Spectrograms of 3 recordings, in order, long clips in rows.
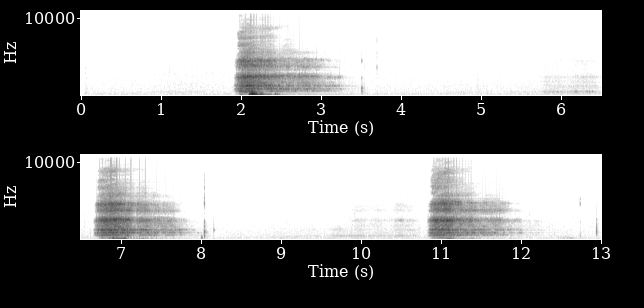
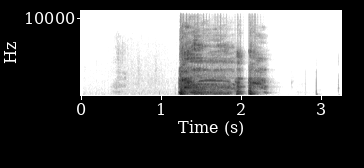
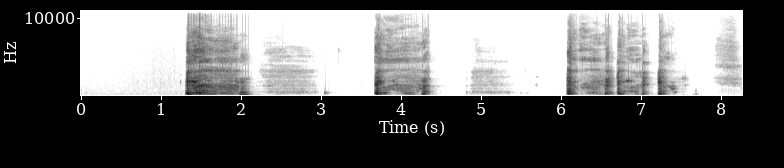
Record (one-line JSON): {"exhalation_length": "13.0 s", "exhalation_amplitude": 10609, "exhalation_signal_mean_std_ratio": 0.27, "cough_length": "3.3 s", "cough_amplitude": 28057, "cough_signal_mean_std_ratio": 0.36, "three_cough_length": "8.3 s", "three_cough_amplitude": 27774, "three_cough_signal_mean_std_ratio": 0.3, "survey_phase": "beta (2021-08-13 to 2022-03-07)", "age": "18-44", "gender": "Male", "wearing_mask": "No", "symptom_new_continuous_cough": true, "symptom_runny_or_blocked_nose": true, "symptom_diarrhoea": true, "symptom_fever_high_temperature": true, "symptom_headache": true, "symptom_change_to_sense_of_smell_or_taste": true, "symptom_onset": "3 days", "smoker_status": "Never smoked", "respiratory_condition_asthma": false, "respiratory_condition_other": false, "recruitment_source": "Test and Trace", "submission_delay": "1 day", "covid_test_result": "Positive", "covid_test_method": "RT-qPCR", "covid_ct_value": 21.3, "covid_ct_gene": "ORF1ab gene"}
